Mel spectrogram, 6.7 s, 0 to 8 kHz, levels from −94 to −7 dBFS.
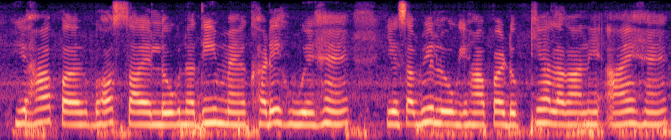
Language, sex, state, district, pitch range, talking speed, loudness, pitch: Hindi, female, Uttar Pradesh, Etah, 230-245 Hz, 170 wpm, -19 LUFS, 235 Hz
